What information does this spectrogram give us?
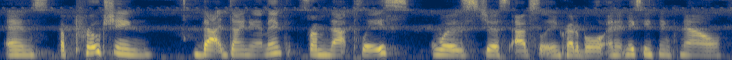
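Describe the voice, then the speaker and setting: A woman's voice: mid-range voice, fairly even intonation, low-quality recording. A young woman telling a personal story in a casual, reflective way, with frequent fillers. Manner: reflective, unhurried, many fillers. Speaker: guest telling her story.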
